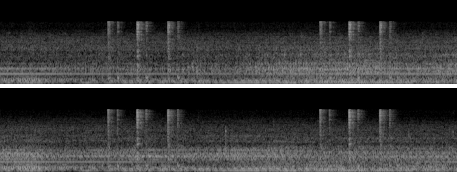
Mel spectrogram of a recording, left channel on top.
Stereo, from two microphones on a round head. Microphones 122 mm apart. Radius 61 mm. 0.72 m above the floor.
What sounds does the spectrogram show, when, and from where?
1.1 s typing on a keyboard: 20° right (ahead or behind), 1.3 m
